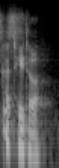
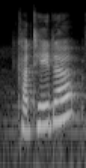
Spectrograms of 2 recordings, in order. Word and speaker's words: Katheder: Nicht Katheter. Katheter kriegst du. Mit, in, nee, mit D. Doch, schwöre, das heißt so. – Okay, jetzt äh, erstmal Beef. – Ja, es schreibt man mit D. – Kathedra. Wie Kathedrale.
